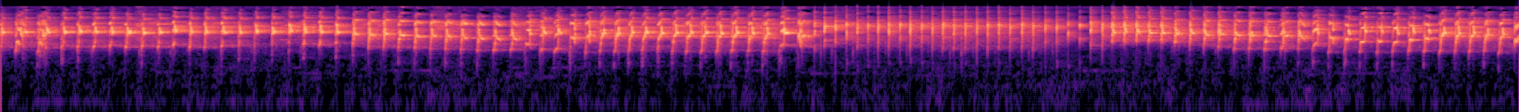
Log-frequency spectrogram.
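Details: Lovebird ngekek panjang, a very long chattering trill: a continuous rapid rattle of shrill, buzzy notes lasting over eleven seconds, briefly softening in the middle before returning at full strength.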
